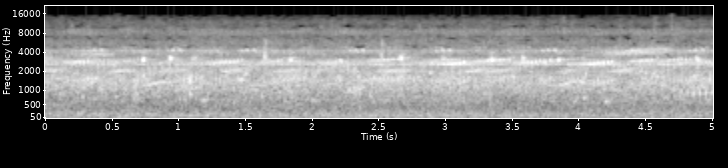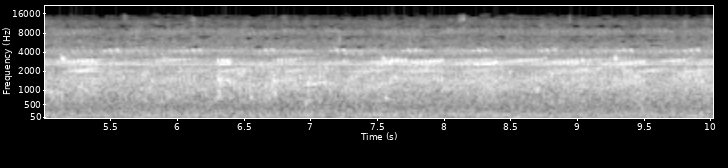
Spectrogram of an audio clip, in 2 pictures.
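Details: Frog chorus at a lake: a dense, unbroken wall of overlapping high trills and croaks, with short bright chirps scattered throughout.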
